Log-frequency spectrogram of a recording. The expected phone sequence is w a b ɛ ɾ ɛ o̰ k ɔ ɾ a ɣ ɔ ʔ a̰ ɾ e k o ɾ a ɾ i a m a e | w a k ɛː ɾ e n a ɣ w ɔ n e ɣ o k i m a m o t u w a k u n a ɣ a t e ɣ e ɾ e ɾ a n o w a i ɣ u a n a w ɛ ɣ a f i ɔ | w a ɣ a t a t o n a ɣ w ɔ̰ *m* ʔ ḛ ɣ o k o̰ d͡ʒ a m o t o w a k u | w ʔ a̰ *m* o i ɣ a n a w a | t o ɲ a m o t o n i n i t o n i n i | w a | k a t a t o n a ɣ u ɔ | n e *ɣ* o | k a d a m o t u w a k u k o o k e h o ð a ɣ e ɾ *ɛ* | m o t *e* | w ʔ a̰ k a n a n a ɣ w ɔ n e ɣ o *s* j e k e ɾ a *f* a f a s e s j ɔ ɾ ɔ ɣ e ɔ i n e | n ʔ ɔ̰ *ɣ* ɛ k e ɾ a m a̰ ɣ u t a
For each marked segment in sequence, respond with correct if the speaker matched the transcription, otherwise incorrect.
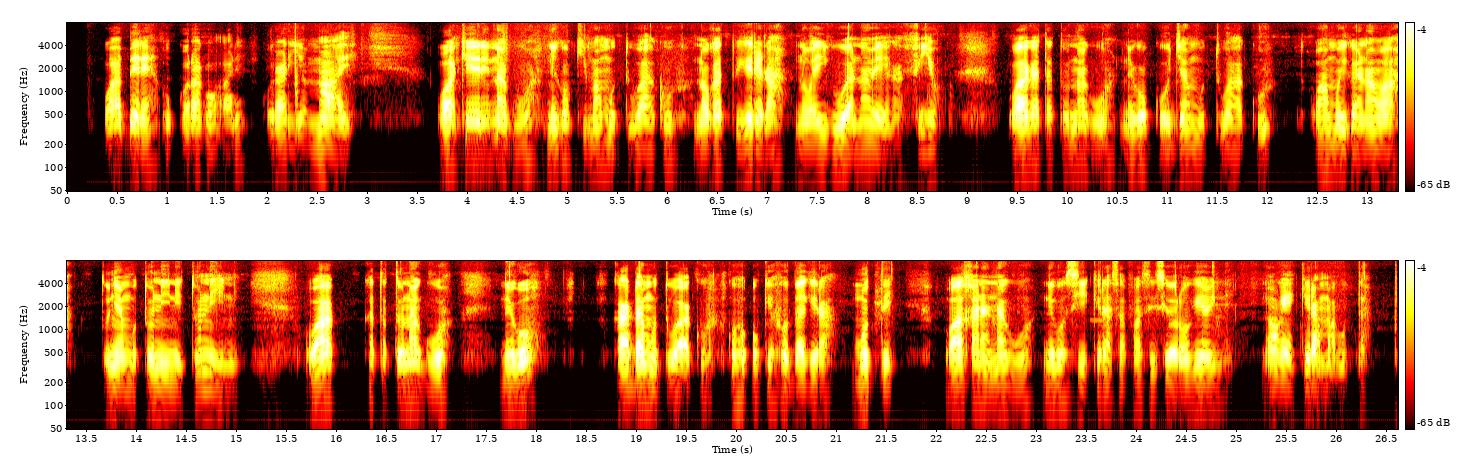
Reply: incorrect: n, correct, correct, incorrect: a, correct, correct, incorrect: s, correct

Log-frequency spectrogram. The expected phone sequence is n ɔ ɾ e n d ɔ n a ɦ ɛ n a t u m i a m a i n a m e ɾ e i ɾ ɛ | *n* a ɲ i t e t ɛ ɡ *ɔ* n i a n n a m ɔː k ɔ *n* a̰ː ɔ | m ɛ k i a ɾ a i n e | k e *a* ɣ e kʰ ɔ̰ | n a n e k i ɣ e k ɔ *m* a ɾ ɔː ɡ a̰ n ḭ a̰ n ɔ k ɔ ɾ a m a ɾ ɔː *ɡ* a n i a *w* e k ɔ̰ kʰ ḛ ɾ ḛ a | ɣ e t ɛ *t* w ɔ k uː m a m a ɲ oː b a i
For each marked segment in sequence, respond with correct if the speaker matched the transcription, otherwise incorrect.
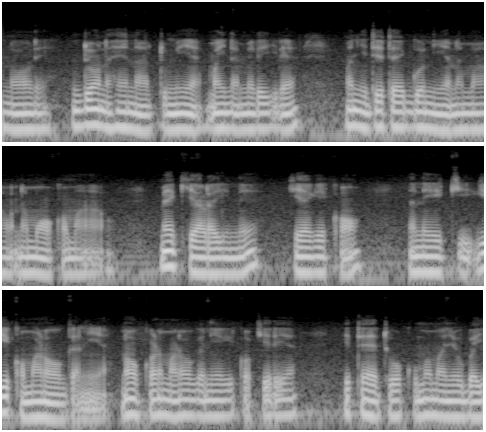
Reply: incorrect: m, incorrect: o, incorrect: m, correct, correct, correct, incorrect: ɣ, correct

